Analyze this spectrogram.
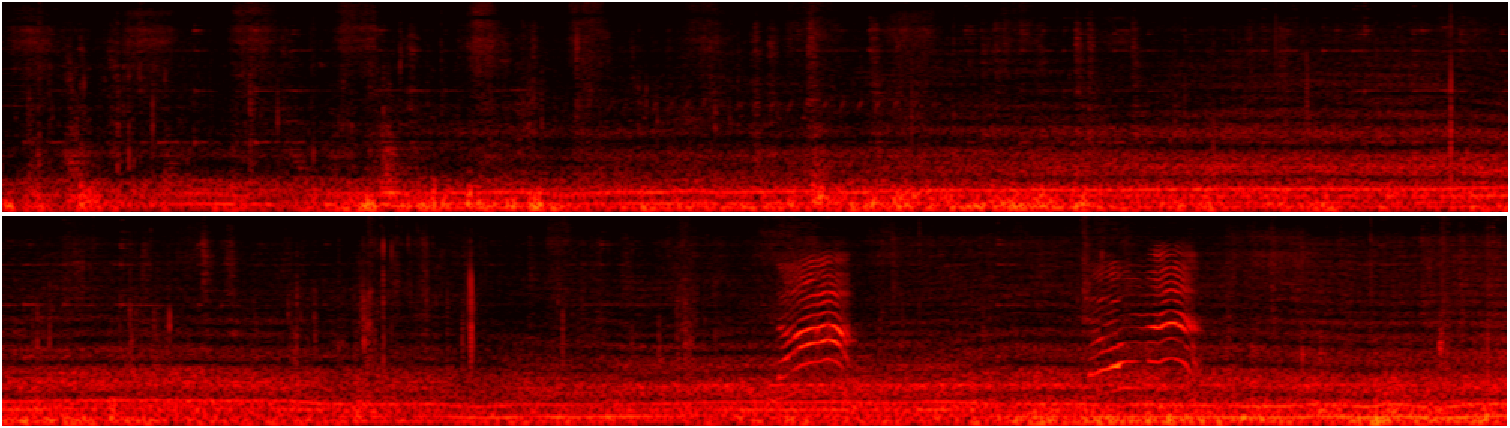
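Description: A truck engine drones steadily as the truck approaches over a dirt track.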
